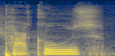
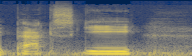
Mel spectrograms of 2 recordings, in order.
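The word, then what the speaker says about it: paczki: It's spelled P A C Z K I, so I would think it would be PK ski, but yeah, I I really like those.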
